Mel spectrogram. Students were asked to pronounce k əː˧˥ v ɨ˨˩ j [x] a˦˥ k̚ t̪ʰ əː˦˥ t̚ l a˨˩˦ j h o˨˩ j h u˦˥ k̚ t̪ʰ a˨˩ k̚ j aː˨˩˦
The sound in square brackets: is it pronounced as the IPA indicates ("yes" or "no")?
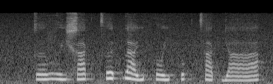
yes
